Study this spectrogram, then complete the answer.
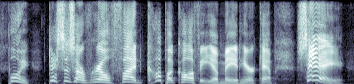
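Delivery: high, folksy mock compliment; butter him up in a high voice; mock Sarah. Friend mocking Sarah praising the coffee, high and folksy. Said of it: "she's like".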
